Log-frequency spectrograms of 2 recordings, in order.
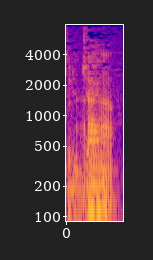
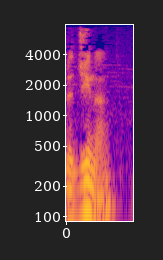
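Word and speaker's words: Regina: От Реджайна. – От Реджайна, както ние наричаме. Пък Шкумбата правилно ни поправи, че е Реджина. Или как беше произношението? – На български се изписва Регина.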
